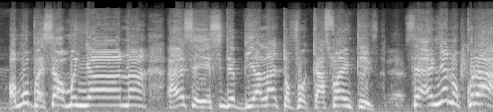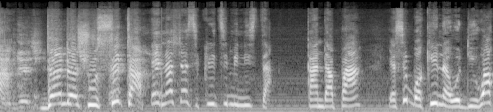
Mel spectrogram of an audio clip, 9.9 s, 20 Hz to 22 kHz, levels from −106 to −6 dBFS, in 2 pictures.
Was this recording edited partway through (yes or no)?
yes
